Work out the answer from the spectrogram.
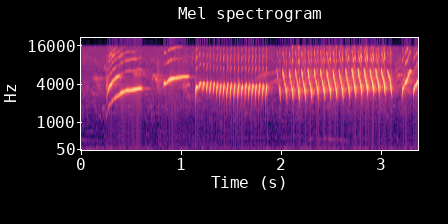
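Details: Belgian canary singing naturally: upward-curving whistled notes, then a rapid buzzy trill and a faster string of bright, evenly pulsed high notes, ending in short clipped phrases.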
